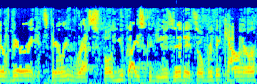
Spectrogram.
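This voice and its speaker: A woman's voice comes through somewhat breathy. Audible room echo surrounds it. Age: 70s. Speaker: patient speaker on chronic illness. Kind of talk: talk to nursing students. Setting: classroom with student audience. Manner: halting.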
